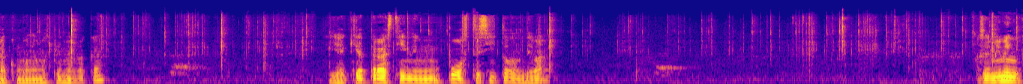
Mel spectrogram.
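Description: Plastic toy parts click and snap as they are handled.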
